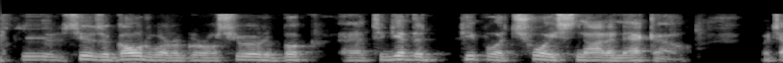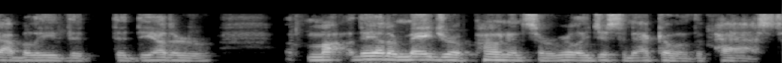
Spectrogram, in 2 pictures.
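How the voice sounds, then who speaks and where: A somewhat breathy man with fairly even intonation. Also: medium pitch for a man. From West Virginia, Eastern Panhandle. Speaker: political candidate. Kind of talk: interview. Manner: halting.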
